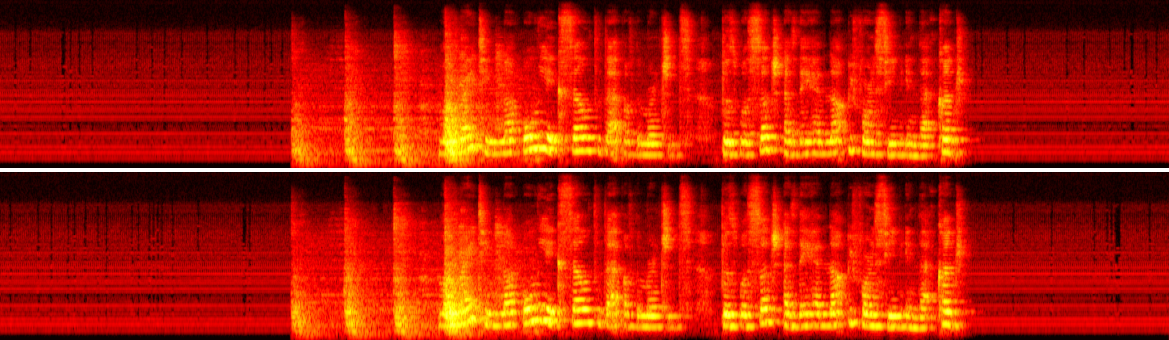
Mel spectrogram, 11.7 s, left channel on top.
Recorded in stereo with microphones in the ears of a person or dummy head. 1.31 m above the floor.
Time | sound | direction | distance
2.9 | hammering | 65° right (ahead or behind) | 2.0 m
4.4 | a woman speaking | 65° right (ahead or behind) | 2.5 m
